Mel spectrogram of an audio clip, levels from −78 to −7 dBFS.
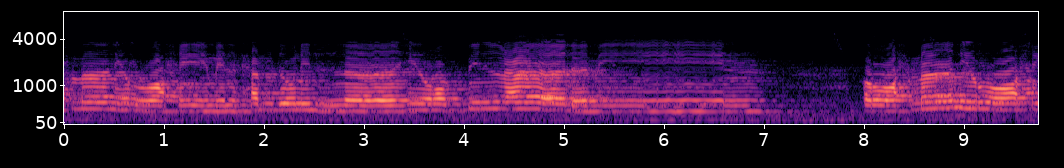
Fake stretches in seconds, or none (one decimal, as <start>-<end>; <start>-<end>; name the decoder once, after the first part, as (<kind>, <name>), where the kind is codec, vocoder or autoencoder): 5.8-6.6 (vocoder, BigVGAN v2)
